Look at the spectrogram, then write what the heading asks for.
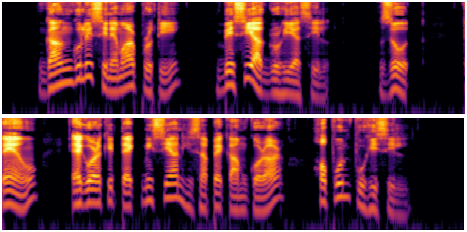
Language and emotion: Assamese, neutral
